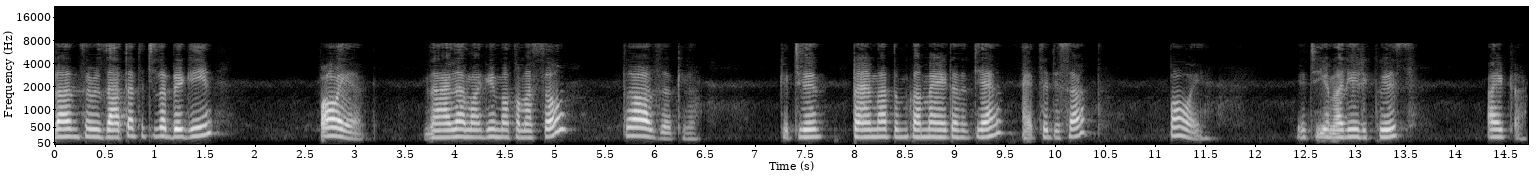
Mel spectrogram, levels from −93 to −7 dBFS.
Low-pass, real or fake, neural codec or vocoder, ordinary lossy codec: none; fake; codec, 16 kHz, 1.1 kbps, Voila-Tokenizer; none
